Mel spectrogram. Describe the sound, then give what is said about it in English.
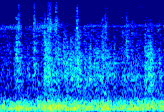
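A bus pulls into the main area of a camp with a steady, deep engine rumble, a quick rhythmic clatter of knocks and rattles running over it for the whole short stretch, with no voices. “A familiar low rumble. It's the bus.”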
